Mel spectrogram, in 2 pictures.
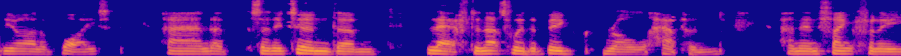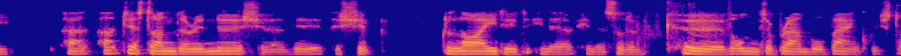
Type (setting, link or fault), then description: link, video call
